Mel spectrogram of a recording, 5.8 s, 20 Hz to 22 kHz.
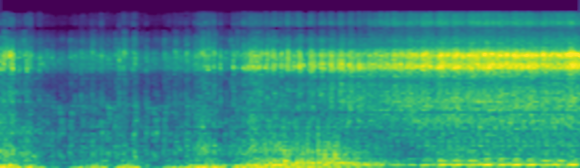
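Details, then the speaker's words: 2006 Ford 6.0L Power Stroke diesel after fuel injector install: long labored cranking on weak batteries, then catches and settles to steady even low clatter while warming; normal cold start and idle. "fire in the hole oh yes definitely almost killed the batteries but she fires up obviously she is a diesel so he's going to have to warm up a little bit got her running"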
